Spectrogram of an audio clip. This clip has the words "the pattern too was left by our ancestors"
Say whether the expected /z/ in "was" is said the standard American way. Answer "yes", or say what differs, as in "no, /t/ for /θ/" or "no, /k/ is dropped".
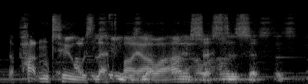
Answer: yes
